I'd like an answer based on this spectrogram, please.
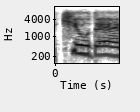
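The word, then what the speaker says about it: Kildare: You ran the is is it pronounced the the Kilder Marathon or the K Cider Marathon or Yeah, Kildair Marathon.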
